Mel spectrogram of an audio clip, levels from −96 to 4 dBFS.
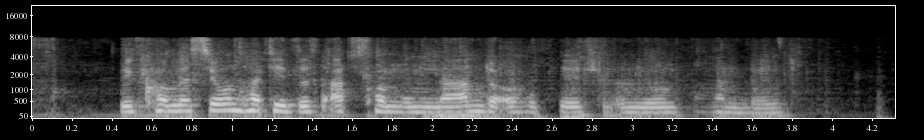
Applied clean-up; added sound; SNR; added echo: neural mask model RNNoise.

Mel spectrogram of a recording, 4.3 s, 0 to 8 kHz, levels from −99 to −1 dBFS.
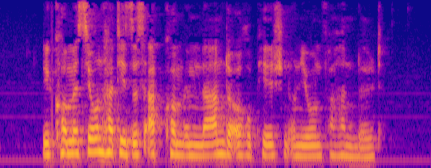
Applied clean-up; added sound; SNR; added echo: none; none; none; none.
